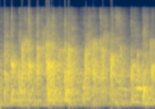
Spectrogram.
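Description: A scattered smattering of applause from a small student audience giving a show-of-applause vote, uneven claps at moderate volume for a couple of seconds with no voices.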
